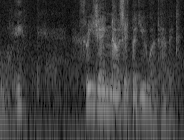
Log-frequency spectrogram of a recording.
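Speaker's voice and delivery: ordinary delivery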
